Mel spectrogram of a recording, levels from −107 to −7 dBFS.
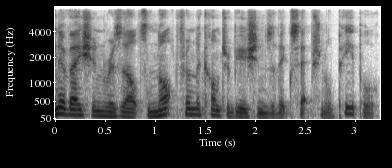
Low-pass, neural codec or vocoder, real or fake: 7.2 kHz; none; real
